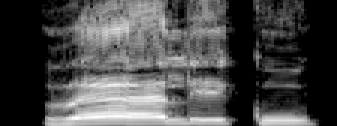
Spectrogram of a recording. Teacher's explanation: জিহ্বার মাথা উপরের দাঁতের মাথার সাথে লাগবে জালের উচ্চারণটা করার সময়।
